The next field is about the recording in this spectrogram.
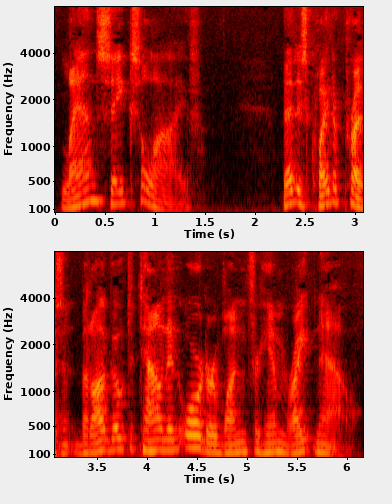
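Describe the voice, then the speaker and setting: Man playing elderly grandmother duck, comic-book character, kindly, folksy, gentle. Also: mid-range voice, lively intonation, measured pace, breathy edge. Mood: astonished. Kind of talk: comic book read aloud.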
